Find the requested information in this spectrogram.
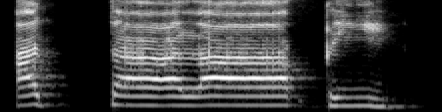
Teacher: Tipiskan lagi taknya, kasih hama sedikit.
